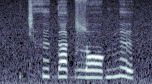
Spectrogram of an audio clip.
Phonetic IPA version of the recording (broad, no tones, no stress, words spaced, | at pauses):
cʰɨɡɾaɡɮɔɡŋɘ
